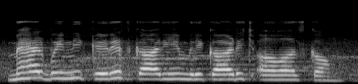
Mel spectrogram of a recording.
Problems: constant background noise, echo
